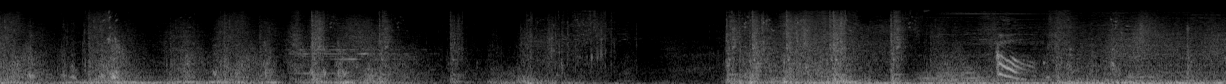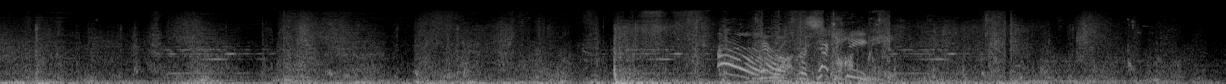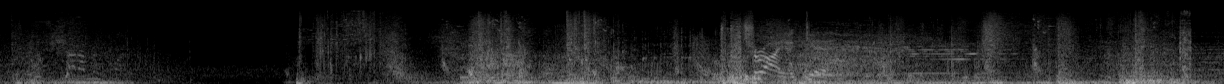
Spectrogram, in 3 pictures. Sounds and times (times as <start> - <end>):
Speech: 19.4 - 21.2.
